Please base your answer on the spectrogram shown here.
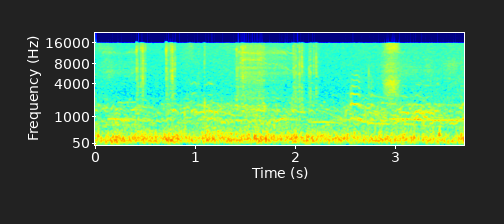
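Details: Thousands of greater white-fronted geese, about 15,000 in all, settling onto the roost at Miyajimanuma, Bibai, on an April 2016 evening. An unbroken wall of honks and yelping calls over a heavy low-pitched rumble.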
